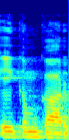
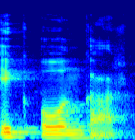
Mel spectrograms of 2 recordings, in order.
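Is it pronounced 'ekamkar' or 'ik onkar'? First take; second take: ekamkar; ik onkar. First: It is said as one word, ekamkar. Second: It is said as two words, ik onkar. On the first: The speaker calls it wrong. "ਕੁਛ ਇਹਦਾ ਉਚਾਰਨ ਆਮ ਤੌਰ 'ਤੇ ਏਕਮਕਾਰ ਵੀ ਕਰ ਦਿੰਦੇ ਆ" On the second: The speaker calls it right. "ਸਹੀ ਉਚਾਰਨ ਤੇ ਸ਼ੁੱਧ ਉਚਾਰਨ ਹੈ"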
